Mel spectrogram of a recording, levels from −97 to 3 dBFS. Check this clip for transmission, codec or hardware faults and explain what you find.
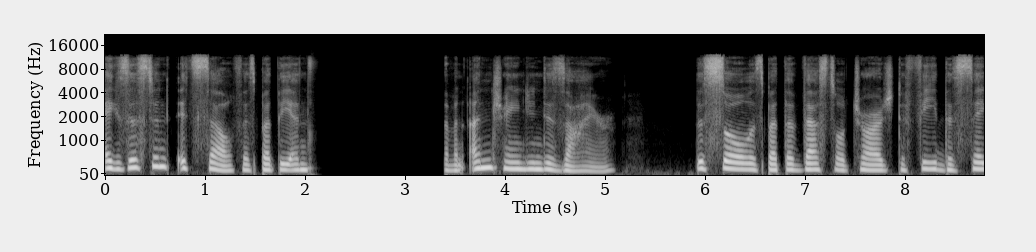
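The clip has one transmission fault, a long network dropout from 2.05 to 3.41 s. The speech stops being delivered for about 1.34 s, likely because packets stopped arriving. The receiver briefly extends the last sound as a fading buzz or hiss. Silence fills the remaining 1.26 s. The speech then resumes with that stretch missing.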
